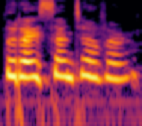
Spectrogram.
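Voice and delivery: mock-grand British, Frenchified "reservoir"; put-on British accent. Fake applicant asking about her resume, put-on British accent. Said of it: "surprised by your accent".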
